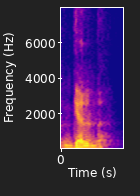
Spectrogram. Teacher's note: Il s'agit du son q prononcé au fond de la gorge, et il est prononcé g dans une grande partie du monde arabe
